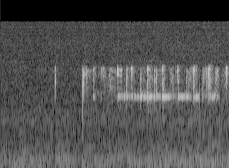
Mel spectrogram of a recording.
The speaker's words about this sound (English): Oh, you're ringing the bell? Yes. There's your bell. There you are.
